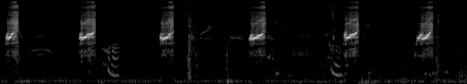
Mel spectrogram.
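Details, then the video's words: Grey francolin, the desi teetar, giving a series of six loud, shrill, piercing high notes spaced just under a second apart, somewhat uneven in timing, with soft lower chirps and faint rustling between calls. "dasi Teetar bird sound,irani desi teetar ki awaz"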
